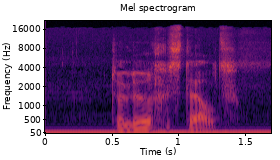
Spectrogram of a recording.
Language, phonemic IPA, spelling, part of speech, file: Dutch, /təˈlørɣəˌstɛlt/, teleurgesteld, verb / adjective / adverb, Nl-teleurgesteld.ogg
- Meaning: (adjective) disappointed; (verb) past participle of teleurstellen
